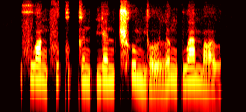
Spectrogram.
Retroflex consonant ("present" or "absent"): present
